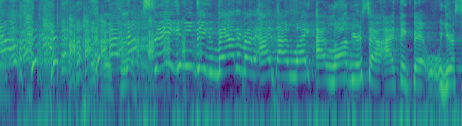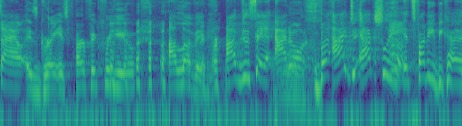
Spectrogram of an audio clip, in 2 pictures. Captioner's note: laughter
